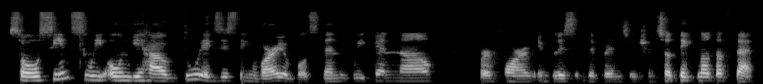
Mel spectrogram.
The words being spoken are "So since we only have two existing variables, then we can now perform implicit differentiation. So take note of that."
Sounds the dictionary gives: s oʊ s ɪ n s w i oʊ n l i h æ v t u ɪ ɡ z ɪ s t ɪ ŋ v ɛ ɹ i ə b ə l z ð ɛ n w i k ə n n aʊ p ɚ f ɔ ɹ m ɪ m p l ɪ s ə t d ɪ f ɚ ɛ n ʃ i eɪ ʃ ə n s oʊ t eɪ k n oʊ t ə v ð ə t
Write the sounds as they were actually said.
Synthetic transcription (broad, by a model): s oʊ s ɪ n s w i oʊ n l i h æ v t u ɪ ɡ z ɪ s t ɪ ŋ v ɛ ɹ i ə b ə l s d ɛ n w i k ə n n aʊ p ɚ f ɔ ɹ m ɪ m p l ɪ s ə t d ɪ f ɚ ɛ n s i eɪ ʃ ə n s oʊ t eɪ k n oʊ t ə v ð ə t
